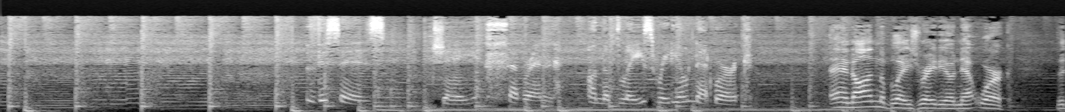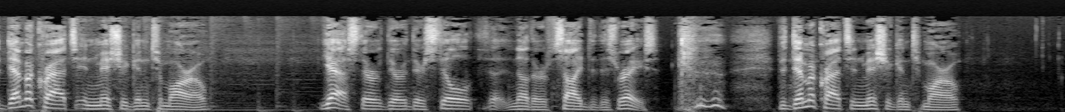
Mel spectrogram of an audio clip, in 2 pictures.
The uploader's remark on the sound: Your phone calls.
